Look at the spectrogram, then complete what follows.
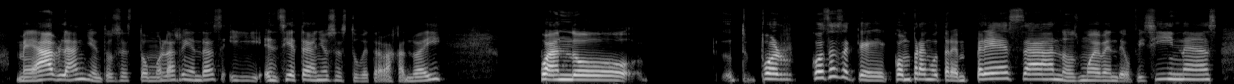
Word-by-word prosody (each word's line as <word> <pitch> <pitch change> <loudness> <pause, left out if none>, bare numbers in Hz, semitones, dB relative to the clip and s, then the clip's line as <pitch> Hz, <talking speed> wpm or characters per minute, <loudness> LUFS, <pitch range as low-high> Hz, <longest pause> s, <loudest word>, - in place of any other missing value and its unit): me 170 +1 -3
hablan 225 +1 +5
y 210 - -7
entonces 170 +2 -11
tomo 165 -1 -8
las 210 - -5
riendas, 215 0 -6
y 180 -2 -14
en 185 -1 -5
7 220 +2 -3
años 205 -1 -4
estuve 155 -5 -13
trabajando 165 - -8
ahí. 220 +8 -3 0.9
Cuando, 220 - +5 0.9
u - - -14
tu 205 +1 -20
por 235 -1 +3
cosas 305 +6 +2
de 310 -7 -3
que 190 -4 -3
compran 235 +1 0
otra 205 -4 -2
empresa, 240 +4 +1
nos 180 -7 -4
mueven 185 -2 -3
de 160 - -5
oficinas, 235 +5 -4
215 Hz, 135 wpm, -21 LUFS, 185-235 Hz, 0.9 s, hablan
